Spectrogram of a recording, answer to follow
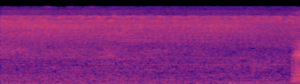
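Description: Faint, steady outdoor background noise: a low rumble with a light hiss over it, without any distinct event.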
